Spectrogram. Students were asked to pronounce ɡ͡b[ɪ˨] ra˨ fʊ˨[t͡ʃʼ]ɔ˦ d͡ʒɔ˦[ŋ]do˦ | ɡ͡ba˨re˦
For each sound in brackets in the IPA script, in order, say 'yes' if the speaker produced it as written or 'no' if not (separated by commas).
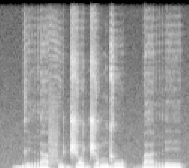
yes, no, yes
